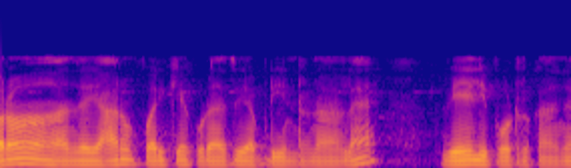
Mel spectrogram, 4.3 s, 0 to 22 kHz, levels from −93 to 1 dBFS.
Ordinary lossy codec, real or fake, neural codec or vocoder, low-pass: none; real; none; 5.4 kHz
